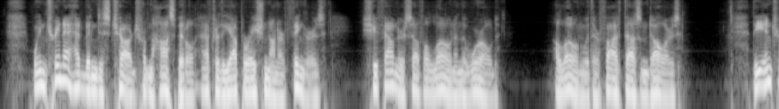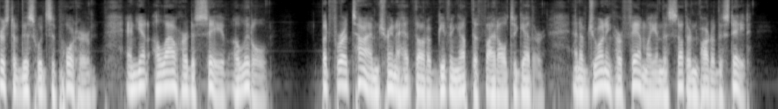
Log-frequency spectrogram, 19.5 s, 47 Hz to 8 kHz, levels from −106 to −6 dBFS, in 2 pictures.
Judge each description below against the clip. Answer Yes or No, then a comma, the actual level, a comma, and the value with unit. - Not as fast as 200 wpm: No, fast, 205 wpm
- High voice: No, low, 100 Hz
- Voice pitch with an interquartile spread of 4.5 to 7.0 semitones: Yes, average, 5.0 semitones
